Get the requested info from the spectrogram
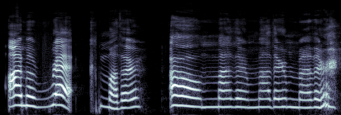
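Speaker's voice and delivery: high, hammed-up cry of mother; melodramatic wail. Vlogger hamming up feeling unwell, calling mother. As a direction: wail for mother like a tragic heroine.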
